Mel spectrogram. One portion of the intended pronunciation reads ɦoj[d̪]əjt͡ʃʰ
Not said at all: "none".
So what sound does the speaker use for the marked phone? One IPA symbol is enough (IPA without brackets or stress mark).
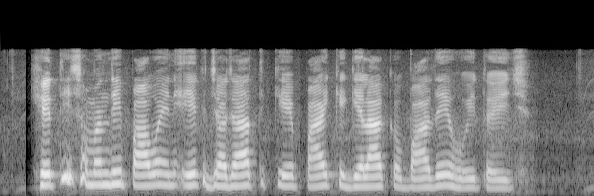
t̪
